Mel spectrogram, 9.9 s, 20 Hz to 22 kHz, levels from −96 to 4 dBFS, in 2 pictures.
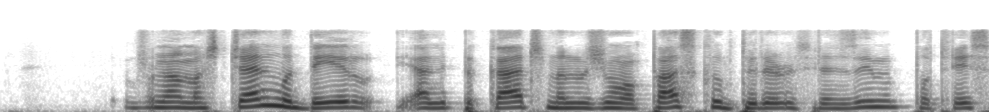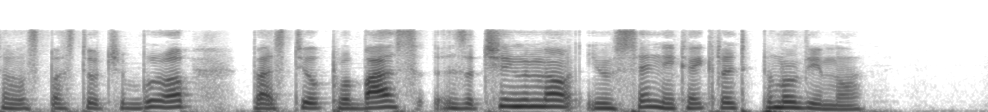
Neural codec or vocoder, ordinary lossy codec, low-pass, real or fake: codec, 16 kHz, 1 kbps, FunCodec, trained on LibriTTS, 50 frames a second; none; 7.2 kHz; fake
